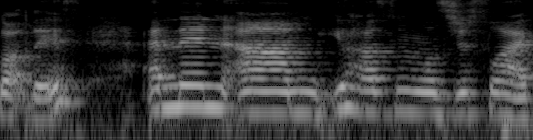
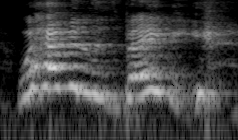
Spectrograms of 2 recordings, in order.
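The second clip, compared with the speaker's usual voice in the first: higher and louder, laughing through it; excited declaration; 11 semitones higher, 12 dB louder than usual. Retold or imitated. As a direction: burst out with it, half laughing. Retold decisive moment, laughing.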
